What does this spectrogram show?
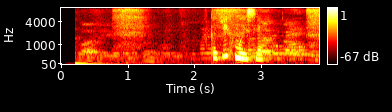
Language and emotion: Russian, neutral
